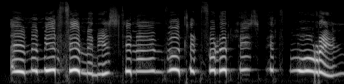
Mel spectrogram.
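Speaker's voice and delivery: very high-pitched attempt at an Irish accent; bad Irish accent. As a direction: squeak out a bad mock-Irish voice. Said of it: "I can't do an Irish accent".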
